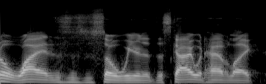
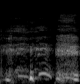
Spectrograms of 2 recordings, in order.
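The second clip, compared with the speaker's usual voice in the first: short high-pitched laugh; 9 dB quieter than usual. Real, not acted. Laugh after impression.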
